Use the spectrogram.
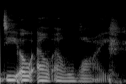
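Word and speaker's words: DALL-E: Yeah, so you're going to want to actually type in DALLE. Who the heck would spell it like that? It's like, leave it to all the smart kids to leave it like that. I mean, we'll just pretend it's Dolly after Dolly Parton, but it's DALLE.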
